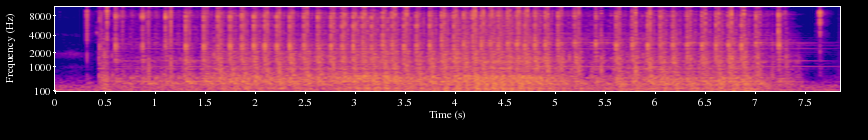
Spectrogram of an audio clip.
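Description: A quilting sewing machine runs steadily, stitching in the ditch along a ruler for about seven seconds, a fast even needle rhythm with motor hum that starts and stops abruptly, close and fairly loud.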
